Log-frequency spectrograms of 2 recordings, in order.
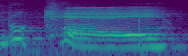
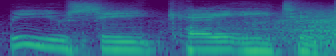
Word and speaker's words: Bucket: Uh, that's spelled B U C K E T. – Oh, bucket. oh, yes, we have a bucket. Pronounced bouquet, dear.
